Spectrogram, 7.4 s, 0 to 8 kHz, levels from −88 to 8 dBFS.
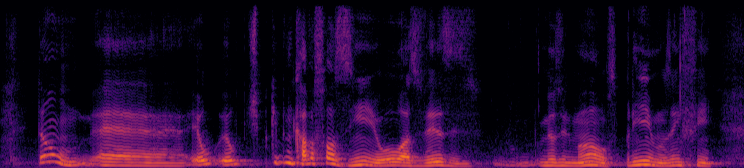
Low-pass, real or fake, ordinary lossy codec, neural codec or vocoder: none; real; none; none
